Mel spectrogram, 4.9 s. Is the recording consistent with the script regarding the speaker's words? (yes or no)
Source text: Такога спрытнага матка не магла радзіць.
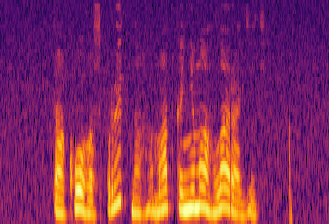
yes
